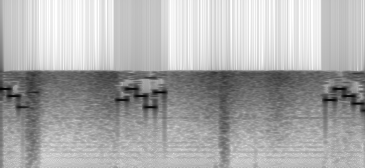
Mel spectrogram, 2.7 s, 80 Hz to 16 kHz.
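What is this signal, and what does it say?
Five-tone selective call (ZVEI), heard as quick runs of five tones, tones of about 70 ms. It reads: 88960 88975
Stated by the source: ZVEI five-tone call received on SDR.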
